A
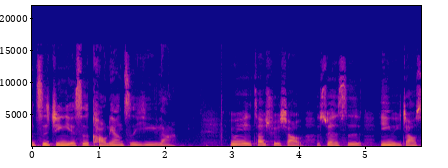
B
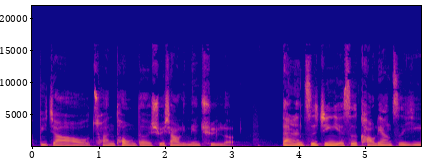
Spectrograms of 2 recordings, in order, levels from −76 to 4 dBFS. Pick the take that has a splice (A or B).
A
